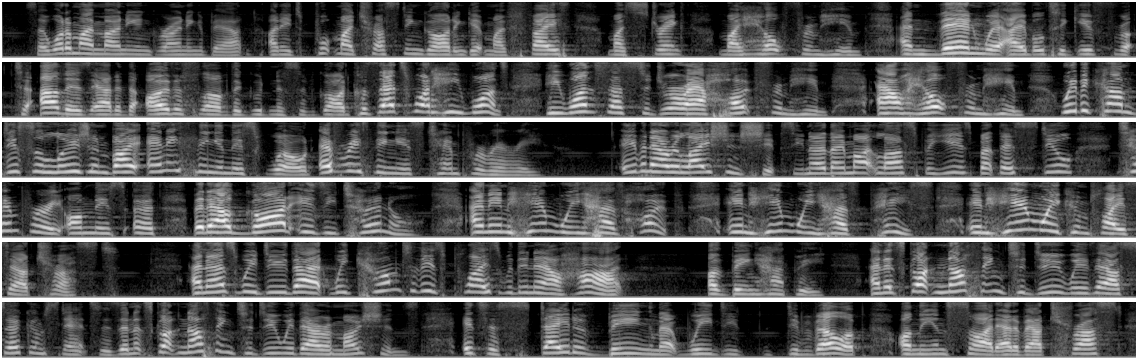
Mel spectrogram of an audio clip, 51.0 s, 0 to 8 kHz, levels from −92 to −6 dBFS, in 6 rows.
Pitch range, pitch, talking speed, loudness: 225-330 Hz, 275 Hz, 190 wpm, -26 LUFS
